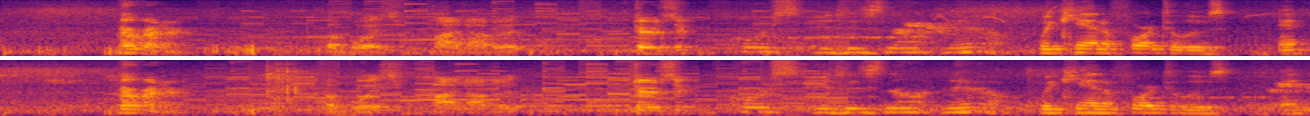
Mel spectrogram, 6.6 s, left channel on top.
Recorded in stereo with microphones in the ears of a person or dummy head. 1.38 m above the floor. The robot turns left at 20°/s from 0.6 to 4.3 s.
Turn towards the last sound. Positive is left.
turn(degrees=75)  # may be behind; listen again after turning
